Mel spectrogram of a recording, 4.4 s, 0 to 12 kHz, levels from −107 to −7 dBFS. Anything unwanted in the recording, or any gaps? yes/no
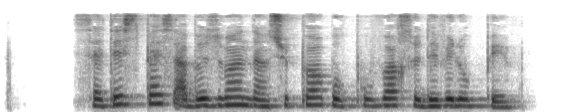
no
